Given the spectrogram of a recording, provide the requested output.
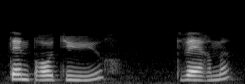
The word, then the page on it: d' Temperatur, d' Wärme: Bas-Rhin; Herrlisheim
